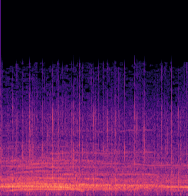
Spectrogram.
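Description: A crowd cheers and claps loudly, a dense wash of shouts and applause filling the brief moment.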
